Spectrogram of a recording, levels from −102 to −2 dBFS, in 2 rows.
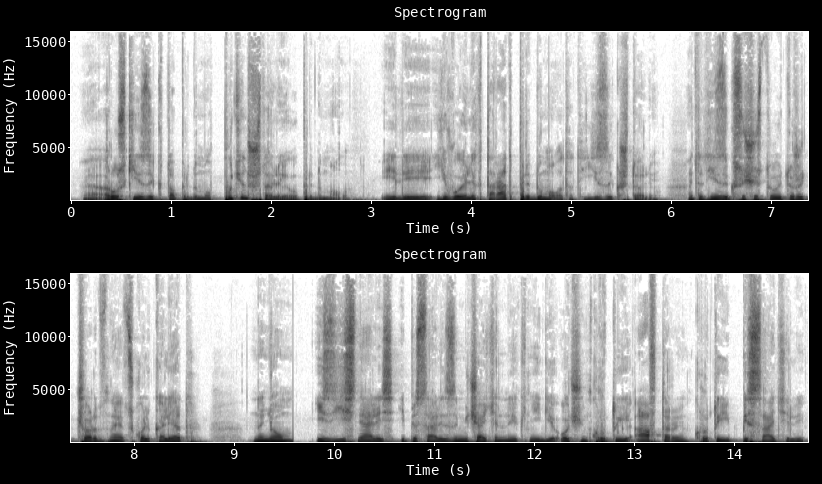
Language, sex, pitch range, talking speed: Russian, male, 115-130 Hz, 150 wpm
